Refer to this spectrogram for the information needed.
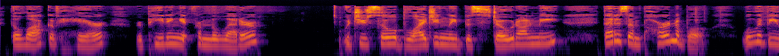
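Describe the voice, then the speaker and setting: A woman's voice: on the high side, vocal fry, darkish tone, slightly rough, no room sound, voice pushed up. A woman putting on an anguished heartbroken young woman. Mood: distraught. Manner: anguished, pleading.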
